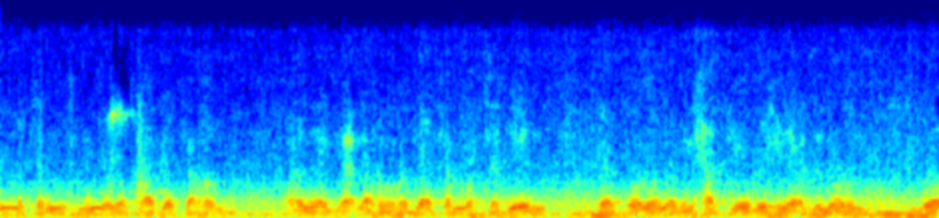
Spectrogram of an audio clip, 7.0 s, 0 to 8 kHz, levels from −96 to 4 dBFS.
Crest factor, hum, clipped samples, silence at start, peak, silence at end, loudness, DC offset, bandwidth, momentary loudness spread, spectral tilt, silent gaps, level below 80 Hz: 16 dB; none; under 0.1%; 0 s; -4 dBFS; 0 s; -20 LUFS; under 0.1%; 6.4 kHz; 4 LU; -10.5 dB/octave; none; -40 dBFS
